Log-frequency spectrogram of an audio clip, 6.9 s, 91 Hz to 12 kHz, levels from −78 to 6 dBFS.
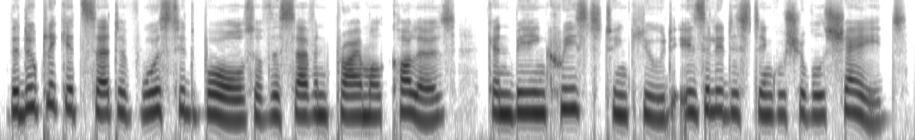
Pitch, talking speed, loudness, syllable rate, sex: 230 Hz, 165 wpm, -17 LUFS, 5.7 syllables/s, female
